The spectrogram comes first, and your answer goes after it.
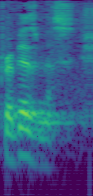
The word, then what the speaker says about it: strabismus: Strabismus? Did I pronounce that? Strabismus.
